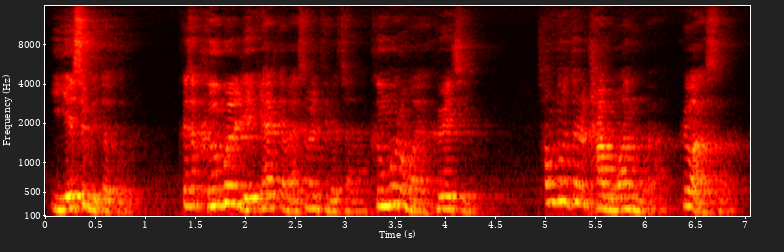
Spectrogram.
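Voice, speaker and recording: A woman's voice: medium pitch, expressive, fairly quick, warm tone. Woman pastor preaching in echoey hall. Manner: emphatic, conversational preaching with rhetorical questions. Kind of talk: sermon. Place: church. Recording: distant mic in an echoey church hall.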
